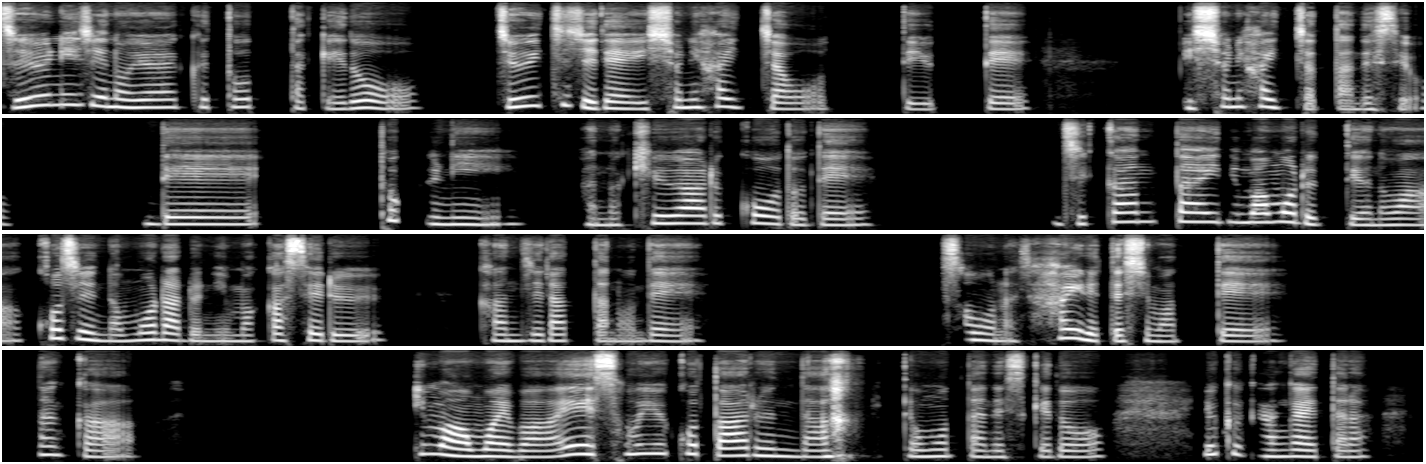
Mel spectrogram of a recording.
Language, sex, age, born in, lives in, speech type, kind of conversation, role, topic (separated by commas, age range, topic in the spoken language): Japanese, female, 25-29, Japan, Japan, conversation, unstructured, none, 迷惑行為をしている人には、どのように声をかけますか？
